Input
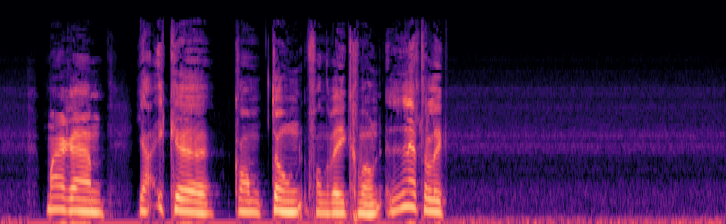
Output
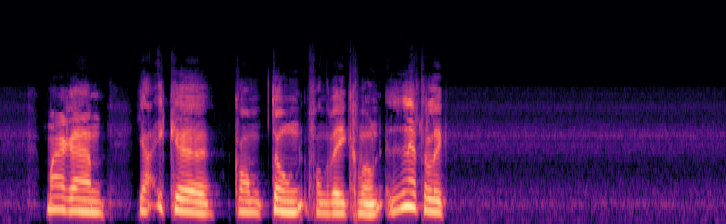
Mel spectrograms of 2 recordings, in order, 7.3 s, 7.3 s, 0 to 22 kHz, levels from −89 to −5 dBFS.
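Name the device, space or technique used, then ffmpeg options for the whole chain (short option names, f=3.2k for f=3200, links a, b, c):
kitchen radio: -af "highpass=200,equalizer=f=260:t=q:w=4:g=8,equalizer=f=390:t=q:w=4:g=-5,equalizer=f=600:t=q:w=4:g=-4,equalizer=f=990:t=q:w=4:g=-6,equalizer=f=1.6k:t=q:w=4:g=-7,equalizer=f=3k:t=q:w=4:g=-6,lowpass=f=3.7k:w=0.5412,lowpass=f=3.7k:w=1.3066,volume=4.5dB"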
